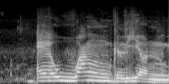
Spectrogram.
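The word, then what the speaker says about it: εὐαγγέλιον: Itu dibaca V tapi bukan V tapi dibaca V. Nah, itu ya. Jadi, tapi itu enggak menggunakan V, Teman-teman. Itu menggunakan eh epsilon terus kemudian eh ssilon jadi ewang gelion gitu epsilon e gitu bacanya teman-teman ya.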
